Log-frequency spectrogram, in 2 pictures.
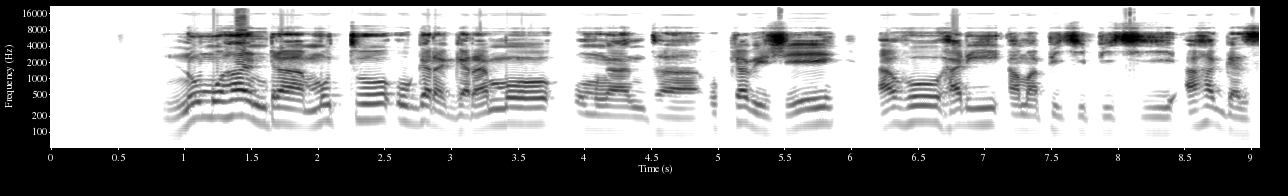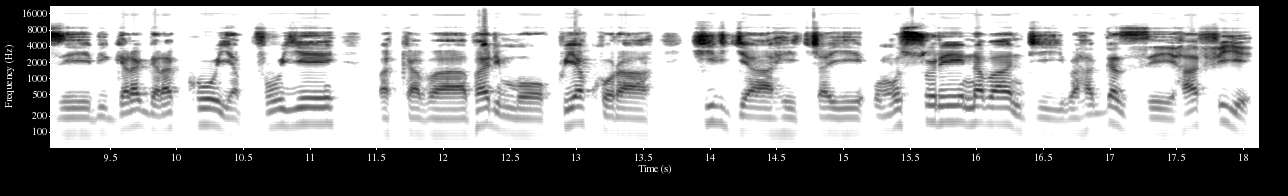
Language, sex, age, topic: Kinyarwanda, male, 25-35, government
